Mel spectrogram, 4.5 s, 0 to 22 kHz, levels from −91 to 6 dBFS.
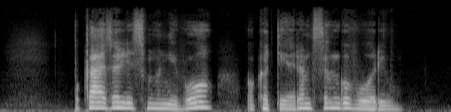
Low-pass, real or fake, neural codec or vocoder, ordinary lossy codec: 19.8 kHz; fake; codec, 44.1 kHz, 2.6 kbps, DAC; MP3, 64 kbps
